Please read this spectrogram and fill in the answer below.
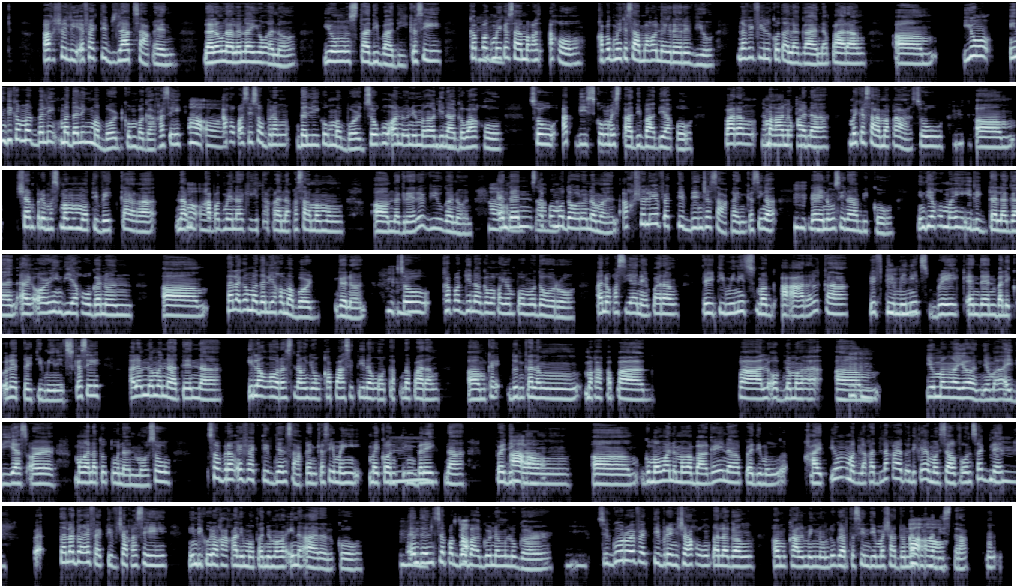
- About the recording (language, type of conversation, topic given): Filipino, podcast, Paano mo nilalabanan ang katamaran sa pag-aaral?
- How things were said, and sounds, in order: in English: "study buddy"; "madali-" said as "mabali"; in English: "study buddy"; in Italian: "Pomodoro"; in Italian: "Pomodoro"; in English: "capacity"; other background noise; in English: "calming"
